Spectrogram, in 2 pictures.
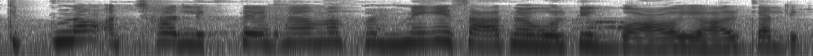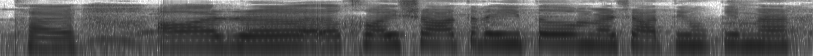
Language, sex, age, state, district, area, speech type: Urdu, female, 18-30, Uttar Pradesh, Gautam Buddha Nagar, urban, spontaneous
